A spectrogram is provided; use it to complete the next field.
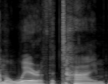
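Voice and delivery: mock very low, soft, expressionless deadpan. Recapping a scene with the two sisters, speaker quotes Lisa in a deadpan Lisa impression. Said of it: "Lisa's just deadpan delivery".

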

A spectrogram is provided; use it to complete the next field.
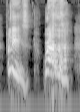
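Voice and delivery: very high, loud, beggy pleading voice. Retelling what a man said at the edge of the pool, imitating begging. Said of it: "the way he said it was so beggy".

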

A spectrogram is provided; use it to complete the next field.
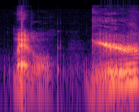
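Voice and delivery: rough, creaky, raspy, tough Texan growl. Wanting to sound like Solid Snake, doing a Solid Snake impression that sounds Texan. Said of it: "You sound like some Texan".

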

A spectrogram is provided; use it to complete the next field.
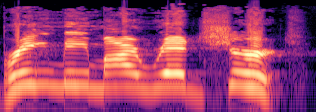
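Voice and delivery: high, loud bellowing. Telling a story where the captain stands and calls to his panicking crew: Captain Bravado bellowing an order. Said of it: "he bellowed out".

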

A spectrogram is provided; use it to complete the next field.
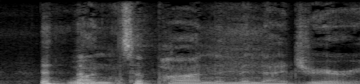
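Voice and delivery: put-on public radio announcer voice. Showing the others what talking in your NPR voice sounds like: NPR radio voice. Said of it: "talk with my NPR voice".

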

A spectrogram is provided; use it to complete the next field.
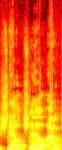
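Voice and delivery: urgent, forcefully pushed-out screaming. Retelling a scene where an interrogator opens boxes: imitating someone screaming. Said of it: "And then he starts screaming".

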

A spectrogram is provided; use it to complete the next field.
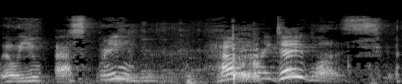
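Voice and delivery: words forced through clenched, gritted teeth. Retelling asking her in the car after the session, through clenched teeth. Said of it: "through clenched teeth".

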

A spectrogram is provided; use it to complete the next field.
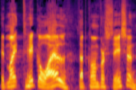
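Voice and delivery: put-on heavy Scottish accent, laid on thick. Reading the teacher's lines in a book: thick Scottish accent as George MacDonald. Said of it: "a thick Scottish accent".

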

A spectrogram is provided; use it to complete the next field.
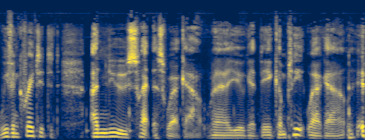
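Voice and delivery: put-on calm, soft English-accented narration. Imagining an ad voiceover for a workout, doing a Jony Ive voiceover impression. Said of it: "I imagine Johnny Ive doing the voiceover".

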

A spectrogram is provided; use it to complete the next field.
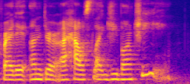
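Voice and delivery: plain

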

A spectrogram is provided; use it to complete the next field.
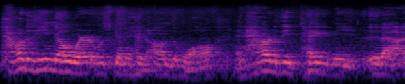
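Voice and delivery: ordinary delivery

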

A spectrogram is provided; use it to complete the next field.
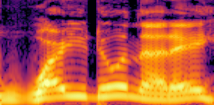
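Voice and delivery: very high, put-on courteous, polite Canadian voice. Joking about lax security, imitating a polite canadian security guard. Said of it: "Canadian security".

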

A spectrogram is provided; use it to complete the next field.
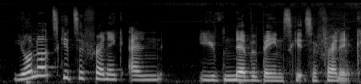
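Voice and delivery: usual speaking voice

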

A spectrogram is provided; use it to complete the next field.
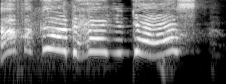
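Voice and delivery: very high, squeaky character voice.

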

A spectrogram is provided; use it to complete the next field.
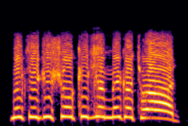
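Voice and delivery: high, loud, excited, maniacal screaming.

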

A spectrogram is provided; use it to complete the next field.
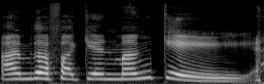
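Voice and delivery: very slow, high-pitched drawl, 'monkey' drawn out. Voicing a talking monkey: Pauly Shore voice. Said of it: "you went fucking Pauly Shore with it".

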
